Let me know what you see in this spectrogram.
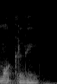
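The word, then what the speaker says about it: Muckalee: And um lovely lovely spot called Mockalee. And What's it called? Mockalee. Means where the pucks lie. Mockalee? Mockalee. You got to say it like that. Mockalee.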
